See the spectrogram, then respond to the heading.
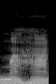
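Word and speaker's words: Mahā: Cái chữ Maha này chúng ta đọc là Maha, bởi vì chữ A này có dấu gạch ngang trên đầu, chúng ta sẽ đọc chậm hơn là chữ A đằng trước.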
